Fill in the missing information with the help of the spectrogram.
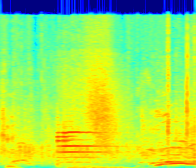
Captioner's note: ding sound; audience cheers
